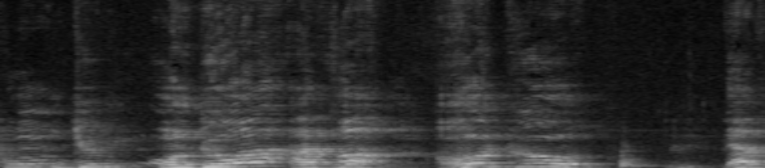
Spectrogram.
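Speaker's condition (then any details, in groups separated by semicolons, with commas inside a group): Cerebral palsy; lifelong, non-progressive; stable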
